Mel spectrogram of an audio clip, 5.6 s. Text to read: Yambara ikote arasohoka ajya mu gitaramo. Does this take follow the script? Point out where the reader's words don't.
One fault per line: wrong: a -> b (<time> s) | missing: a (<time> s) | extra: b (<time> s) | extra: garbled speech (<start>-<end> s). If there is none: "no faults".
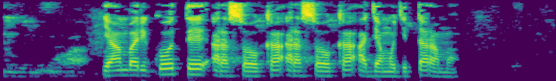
extra: arasohoka (2.9 s)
